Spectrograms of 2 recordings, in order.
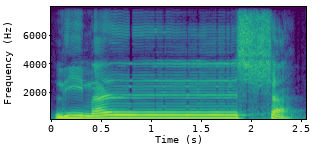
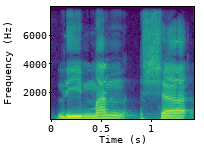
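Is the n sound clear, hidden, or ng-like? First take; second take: hidden; clear. First: The n is hidden with the tongue at sh. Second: The n sound is pronounced fully and clearly. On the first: The speaker calls it right. "yang benar" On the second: The speaker calls it wrong. "itu yang namanya jelas"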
